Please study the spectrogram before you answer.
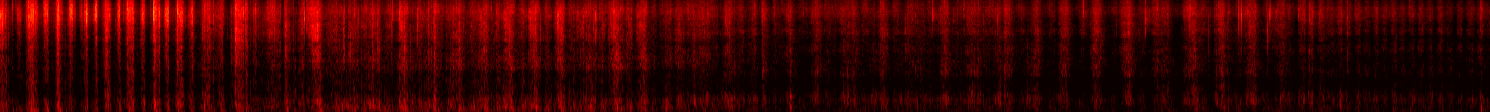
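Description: Fingers and nails scratch fast and hard across the green scouring side of a foam kitchen sponge held at chest level. The result is a dense run of bright, dry scratches and crackles, with little low end. The scratching is loudest in the first few seconds, then settles into a softer, steady rasp.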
